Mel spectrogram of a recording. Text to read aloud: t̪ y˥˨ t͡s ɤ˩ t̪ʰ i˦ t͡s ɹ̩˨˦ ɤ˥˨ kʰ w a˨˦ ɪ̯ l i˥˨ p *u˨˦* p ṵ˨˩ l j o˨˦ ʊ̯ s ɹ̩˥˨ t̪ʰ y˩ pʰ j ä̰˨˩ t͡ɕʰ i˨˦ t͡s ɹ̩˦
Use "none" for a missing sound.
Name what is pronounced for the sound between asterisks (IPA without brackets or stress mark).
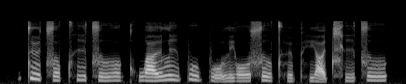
u˥˨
